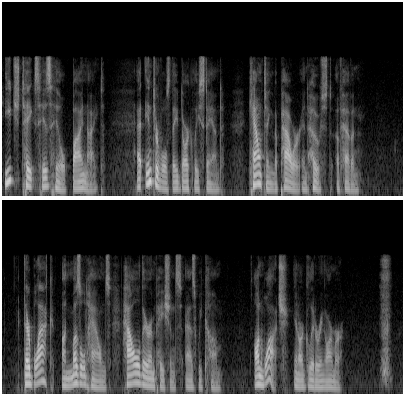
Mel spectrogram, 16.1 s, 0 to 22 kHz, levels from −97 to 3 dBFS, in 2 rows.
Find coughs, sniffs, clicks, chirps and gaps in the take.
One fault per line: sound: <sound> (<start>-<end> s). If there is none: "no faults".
sound: sniff (15.6-15.8 s)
